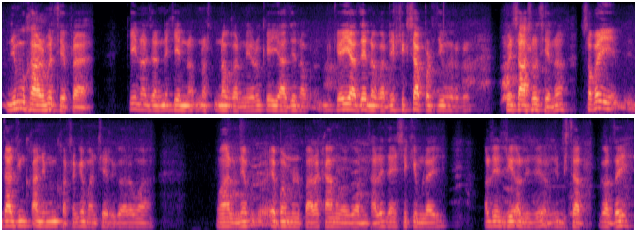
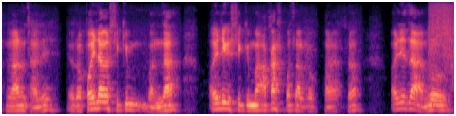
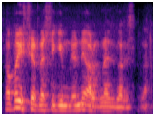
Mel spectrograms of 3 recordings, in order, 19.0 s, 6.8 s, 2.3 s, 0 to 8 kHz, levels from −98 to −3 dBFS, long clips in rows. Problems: background sounds at intervals, background conversations at intervals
